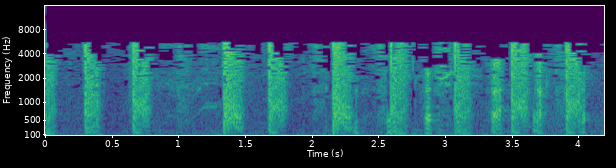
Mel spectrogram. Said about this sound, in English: Here's my mic drop moment. Are you ready for this? Mm. Yeah, I got bubble wrap, baby.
